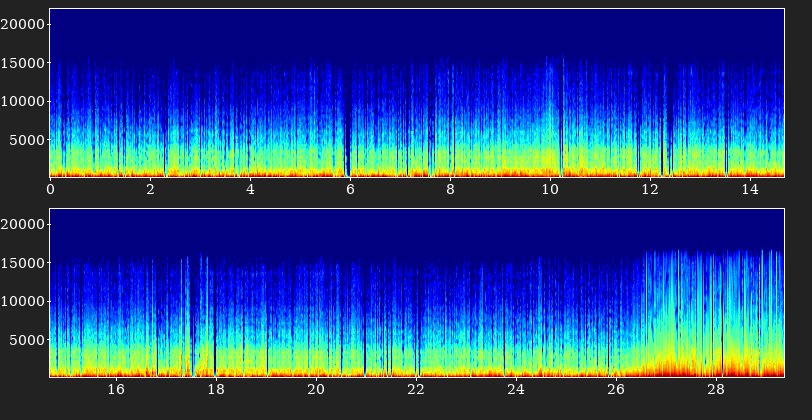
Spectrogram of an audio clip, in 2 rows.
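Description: Train running on the rails, heard from on board: a steady low rumble. About 26 seconds in it gets louder and hissier.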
